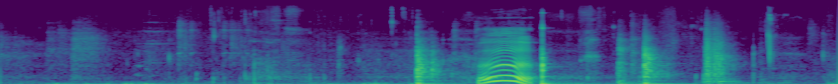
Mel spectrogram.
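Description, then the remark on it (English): Swallowing and wet mouth sounds as someone downs a shot of liquor, with a few sharp clunks like a glass set down and a brief voiced exhale in the middle. “Oh, that went down good.”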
